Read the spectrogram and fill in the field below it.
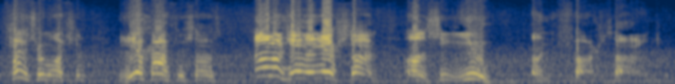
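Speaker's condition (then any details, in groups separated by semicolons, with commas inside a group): Mouth cancer surgery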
